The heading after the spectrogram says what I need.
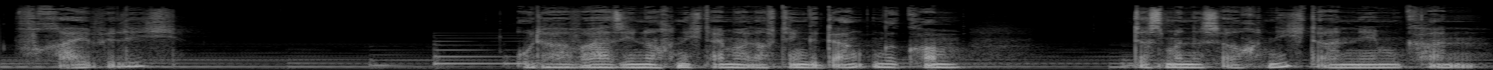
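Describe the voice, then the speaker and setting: A woman playing a brooding granddaughter in a literary radio play monologue, slow and creaky, with music behind her. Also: lowish voice, flat delivery. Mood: pensive, questioning. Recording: prominent music under the voice.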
